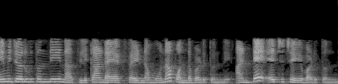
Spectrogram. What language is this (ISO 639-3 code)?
tel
